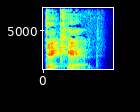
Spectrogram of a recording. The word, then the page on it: dickhead: American English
